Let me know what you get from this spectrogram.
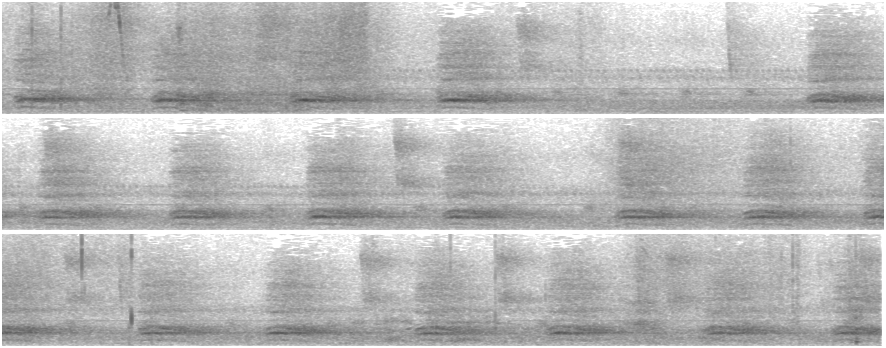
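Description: A bird calling over and over with short harsh calls: a few calls, a pause of about a second and a half, then a long steady series of about three calls every two seconds.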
